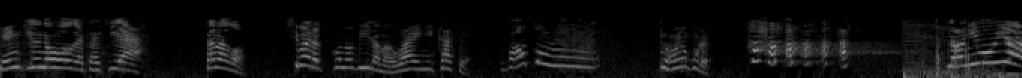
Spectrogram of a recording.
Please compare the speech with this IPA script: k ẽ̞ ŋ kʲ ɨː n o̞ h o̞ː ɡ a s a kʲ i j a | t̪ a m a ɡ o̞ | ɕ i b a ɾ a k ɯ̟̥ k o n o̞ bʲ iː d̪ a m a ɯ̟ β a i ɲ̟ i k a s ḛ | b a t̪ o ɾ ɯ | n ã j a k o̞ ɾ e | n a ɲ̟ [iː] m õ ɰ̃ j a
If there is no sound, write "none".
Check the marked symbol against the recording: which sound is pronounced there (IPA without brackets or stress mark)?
i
